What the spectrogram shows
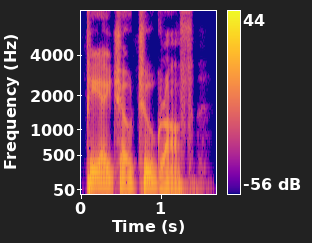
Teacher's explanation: in the word photograph, the stress is on the first syllable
